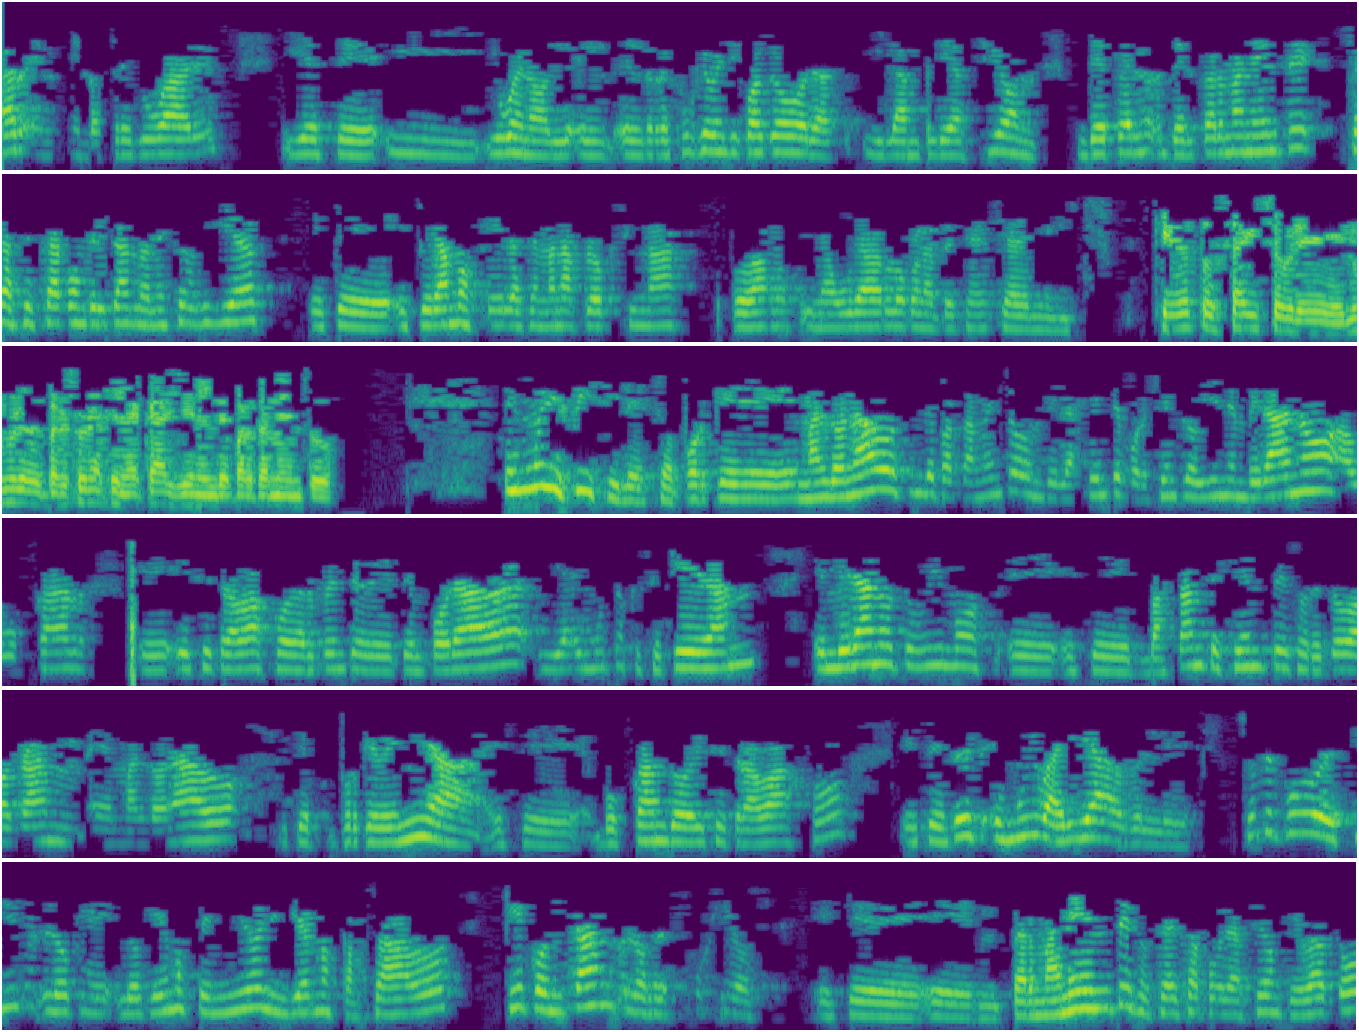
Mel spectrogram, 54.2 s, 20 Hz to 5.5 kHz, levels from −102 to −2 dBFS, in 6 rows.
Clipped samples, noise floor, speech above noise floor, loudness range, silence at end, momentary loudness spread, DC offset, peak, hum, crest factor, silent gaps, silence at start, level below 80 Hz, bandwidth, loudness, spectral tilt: under 0.1%; -51 dBFS; 28 dB; 6 LU; 0 s; 16 LU; under 0.1%; -2 dBFS; none; 22 dB; none; 0 s; -64 dBFS; 4.1 kHz; -22 LUFS; -10 dB/octave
